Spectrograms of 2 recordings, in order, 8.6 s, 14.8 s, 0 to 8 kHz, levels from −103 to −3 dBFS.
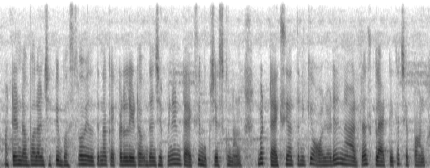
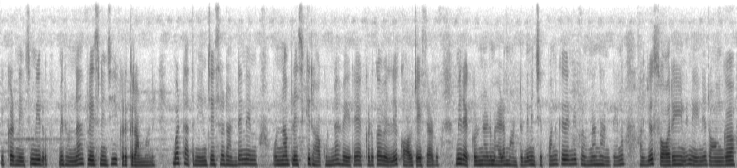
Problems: none marked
